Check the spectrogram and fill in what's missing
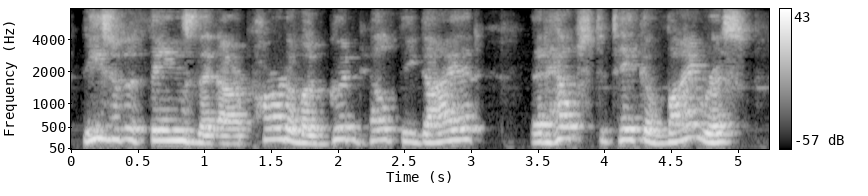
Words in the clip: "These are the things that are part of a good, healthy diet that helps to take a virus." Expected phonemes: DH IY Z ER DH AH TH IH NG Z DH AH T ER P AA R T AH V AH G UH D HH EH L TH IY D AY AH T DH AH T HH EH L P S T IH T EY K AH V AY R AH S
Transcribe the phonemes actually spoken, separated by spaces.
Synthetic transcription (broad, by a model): DH IY Z ER DH AH TH IH NG Z DH AH T ER P AA R T AH V AH G UH D HH EH L TH IY D AY AH T DH AH T HH EH L P S T IH T EY K AH V AY R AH S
